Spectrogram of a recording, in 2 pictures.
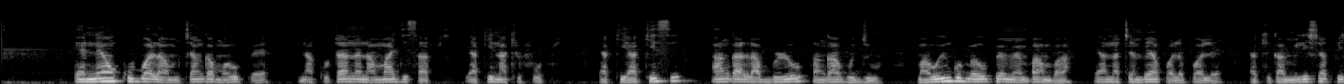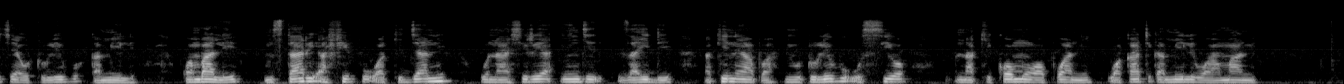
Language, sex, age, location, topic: Swahili, male, 25-35, Nairobi, government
